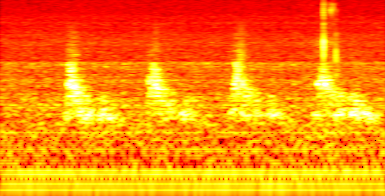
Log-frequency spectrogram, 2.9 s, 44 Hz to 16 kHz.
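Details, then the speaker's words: Pulsed wave Doppler blood flow signal on a GE Logiq e portable ultrasound, angle-corrected, with auto calculations of peak systolic and end diastolic: rhythmic whooshing pulses over a steady hiss, about 95 a minute. "I'll go back to B mode let my MD cursor get my angle now I'll go into pulse wave Doppler"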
